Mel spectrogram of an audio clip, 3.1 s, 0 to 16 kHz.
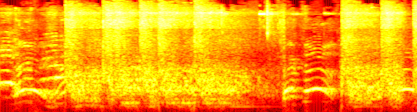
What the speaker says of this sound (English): It shows 3 officers open fire at Pettis early Friday morning at an apartment in the 6200 block of Old Pearsall Road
